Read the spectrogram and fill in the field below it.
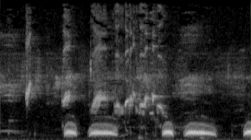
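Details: Spotted dove used as a decoy bird in the Central Highlands of Vietnam, cooing in a mellow, hollow pattern of short and longer notes; faint high chirps from small birds in the background.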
